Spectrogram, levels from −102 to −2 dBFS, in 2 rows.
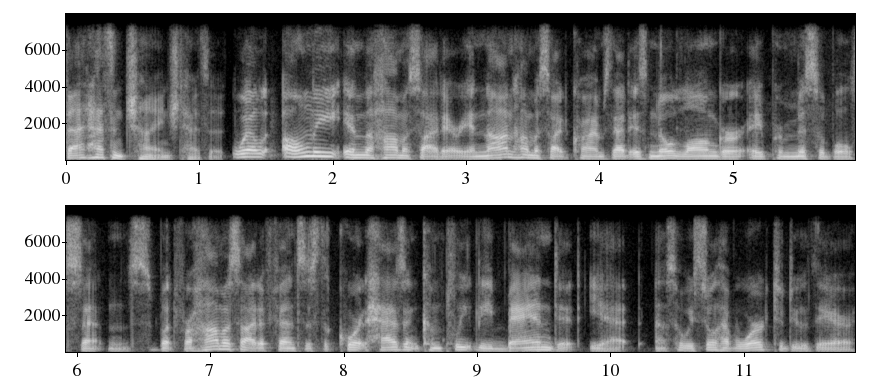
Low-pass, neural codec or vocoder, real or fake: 7.2 kHz; none; real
